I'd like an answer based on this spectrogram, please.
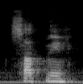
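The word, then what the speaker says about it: চাটনি: a really simple Bangladeshi mango chutney or as we pronounce it sutt me when I'm looking at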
